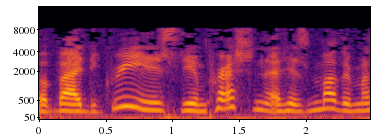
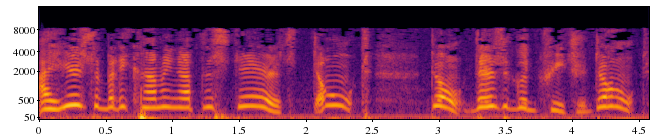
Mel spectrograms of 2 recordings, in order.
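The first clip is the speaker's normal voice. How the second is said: struggling violently, pleading, much higher; 6 semitones higher than usual. Narrator reads a man's words as a woman clings to him, struggling violently. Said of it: "struggling violently".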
